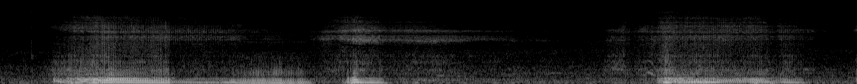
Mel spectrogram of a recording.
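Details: Snoring: deep, rough rattling breaths on inhalation, with a brief snort between them and a quiet pause.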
